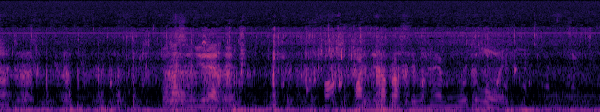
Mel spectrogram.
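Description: A man wades through shallow water, splashing.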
